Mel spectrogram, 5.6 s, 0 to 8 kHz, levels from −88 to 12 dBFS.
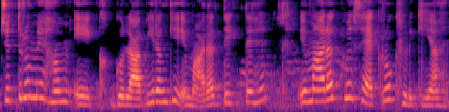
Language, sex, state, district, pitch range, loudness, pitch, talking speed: Hindi, female, Bihar, Gaya, 220-335 Hz, -19 LUFS, 285 Hz, 170 wpm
